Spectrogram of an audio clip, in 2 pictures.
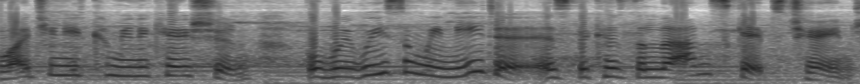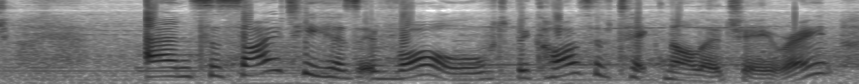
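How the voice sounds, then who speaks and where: A woman speaks in a high voice with very wide pitch swings and very even loudness over noticeable background noise. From London, England. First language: Gujarati. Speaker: hospital marketing director. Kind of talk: interview.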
